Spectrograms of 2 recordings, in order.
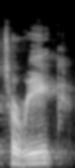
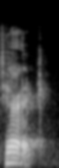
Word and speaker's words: Tarek: you heard some people there's Tariq it's very common too this is kind of sexy to read okay the pronunciation Arabic and I went to an American School my whole life so I was I've always been Derek okay I like Derek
